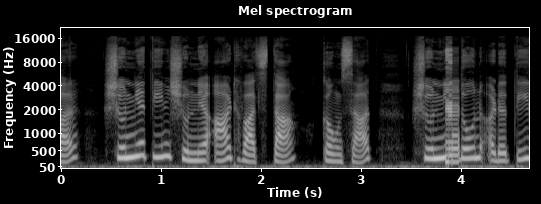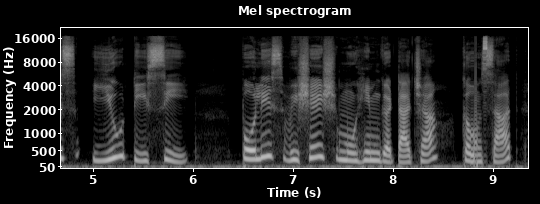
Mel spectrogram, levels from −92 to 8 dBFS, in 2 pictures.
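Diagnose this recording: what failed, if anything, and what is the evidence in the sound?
Codec failure, corrupt frame decoded: damaged compressed frames were played as if valid, so misread gains and codes put energy at wrong frequencies. Chirp-like noise bursts, peaking around -10 dBFS, break into the speech at 3.86–3.99 s and 8.79–8.97 s, each spanning a handful of frames.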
